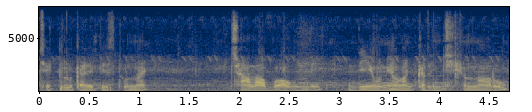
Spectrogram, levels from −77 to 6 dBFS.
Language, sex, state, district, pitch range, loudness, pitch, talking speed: Telugu, male, Andhra Pradesh, Manyam, 115-120 Hz, -19 LUFS, 115 Hz, 100 wpm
